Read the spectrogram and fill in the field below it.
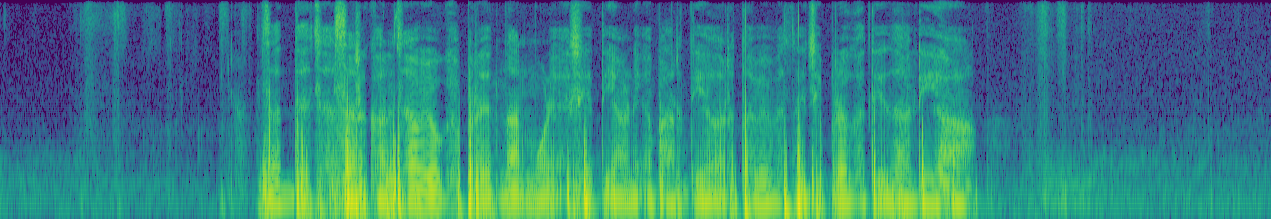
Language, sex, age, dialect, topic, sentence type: Marathi, male, 25-30, Southern Konkan, agriculture, statement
